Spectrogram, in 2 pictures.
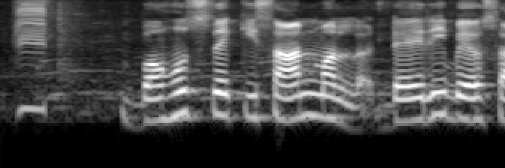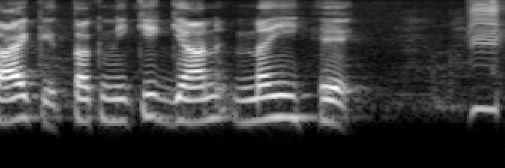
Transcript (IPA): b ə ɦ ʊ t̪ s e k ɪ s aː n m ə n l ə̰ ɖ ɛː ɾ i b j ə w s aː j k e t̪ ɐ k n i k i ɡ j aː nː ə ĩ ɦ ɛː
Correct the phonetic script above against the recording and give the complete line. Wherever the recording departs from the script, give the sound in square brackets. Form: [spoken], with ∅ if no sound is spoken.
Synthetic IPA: b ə ɦ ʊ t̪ s e k ɪ s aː n m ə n l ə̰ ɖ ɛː ɾ i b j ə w s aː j k e t̪ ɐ k n i k i ɡ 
